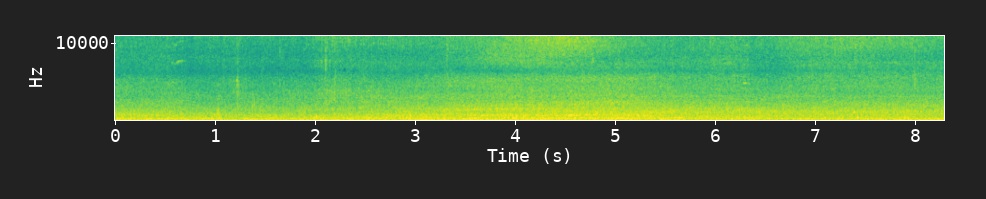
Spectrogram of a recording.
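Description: A bus engine rumbles nearby.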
